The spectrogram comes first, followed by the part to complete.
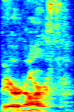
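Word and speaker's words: Bearnarth: rbi larry bernice bernarth don't show know how to pronounce that uh it looks like a b-e-a-r-n-a-r-t-8 so i'm gonna go with baron arth uh four seasons with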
